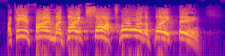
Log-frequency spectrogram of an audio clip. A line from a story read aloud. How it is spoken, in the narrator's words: he shouted down to his wife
